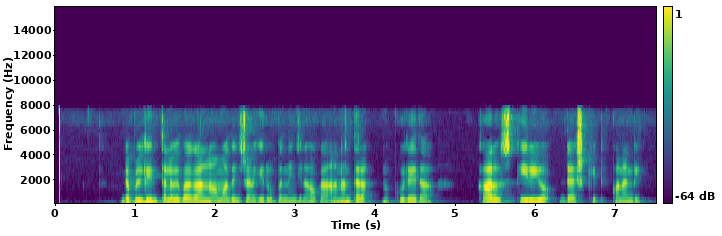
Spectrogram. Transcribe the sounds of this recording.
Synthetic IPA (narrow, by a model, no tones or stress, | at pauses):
ɖɐbɐlɖiːnt̪ɐlɐʋibʱaːɡaːlɐnuɐmaːd̪iɲt͡ʃɐɽaːnikiʔṵːpɐnd̪ʱiɲt͡ʃinɐɔkɐʔɐ̰nɐnt̪ɐɾɐnukːulɛːd̪aː | kaːlusʈiːɾijoːɖaːʃkiʈkonɐɳɖi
